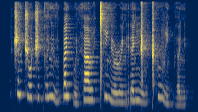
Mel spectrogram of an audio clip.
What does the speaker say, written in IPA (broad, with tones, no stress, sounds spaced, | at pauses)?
t͡ʃ a̤˦ lʲ t͡ʃ oː˦ t͡ʃ ɘ˦ ɡʱ ə̤˦ lʲ ð ṳ˨ lʲ p a˦ lʲ p u˨ lʲ θ a˦ v i̤˧ ǀʰ i˦ lʲ oː˨ ɭ ʏː˨ lʲ r ɛ˧ lʲ ŋ͡ǁ o̤˨˦ ǁʰ u˦ v i˨ lʲ bʱ ə˨ lʲ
